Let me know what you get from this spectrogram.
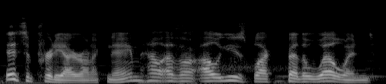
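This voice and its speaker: Casting: man, mid-range voice, deliberate and mock-formal duelist musing over moves, music underneath. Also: medium pitch, animated, lo-fi sound. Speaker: player in a card duel roleplay. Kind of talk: improvised anime card-duel roleplay, calling out moves.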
